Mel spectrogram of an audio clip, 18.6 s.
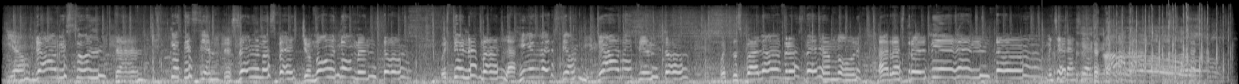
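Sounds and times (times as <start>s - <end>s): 
person singing a song: 0.0s - 16.2s
laughter: 15.6s - 18.5s.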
